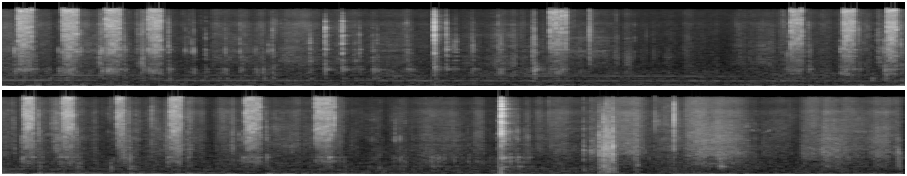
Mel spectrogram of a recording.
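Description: A ratchet wrench loosening bolts on a Jeep steering shaft clicks in quick rapid bursts, close and fairly quiet, pausing between runs, with a few sharper metallic knocks later on.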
